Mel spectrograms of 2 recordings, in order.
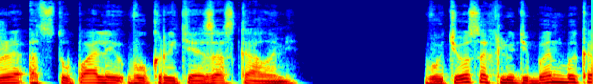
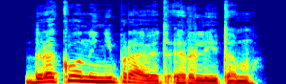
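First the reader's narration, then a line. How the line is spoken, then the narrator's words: Dry flat statement. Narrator (Russian): сухо сказал Джоз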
